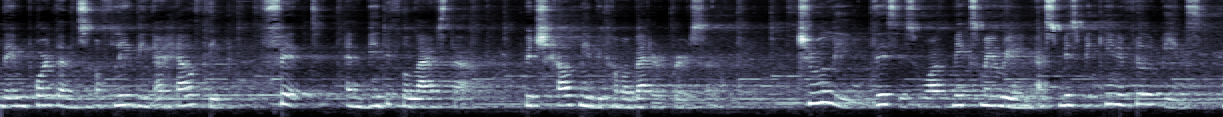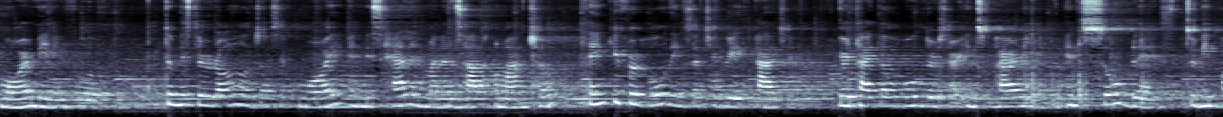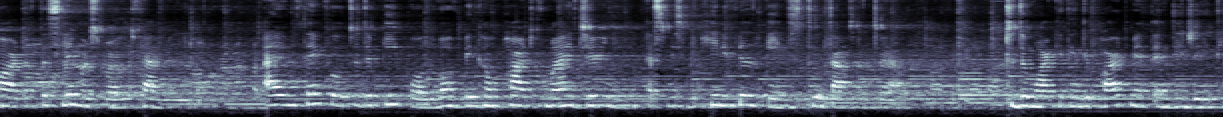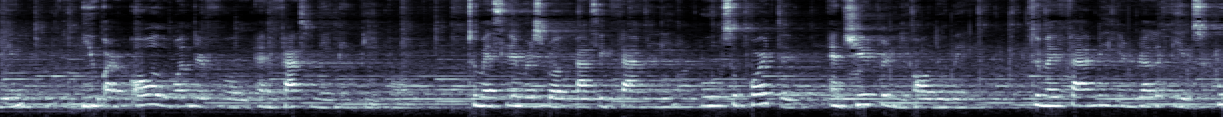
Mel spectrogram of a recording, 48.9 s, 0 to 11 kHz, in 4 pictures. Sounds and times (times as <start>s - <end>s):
Speech: 0.0s - 7.4s, 8.0s - 33.8s, 34.4s - 40.8s, 41.4s - 48.9s
Music: 0.0s - 48.9s.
